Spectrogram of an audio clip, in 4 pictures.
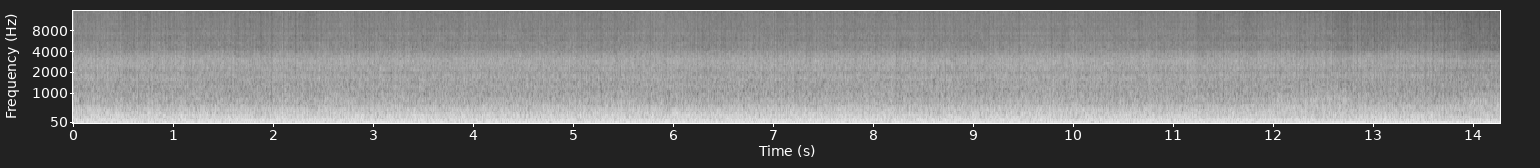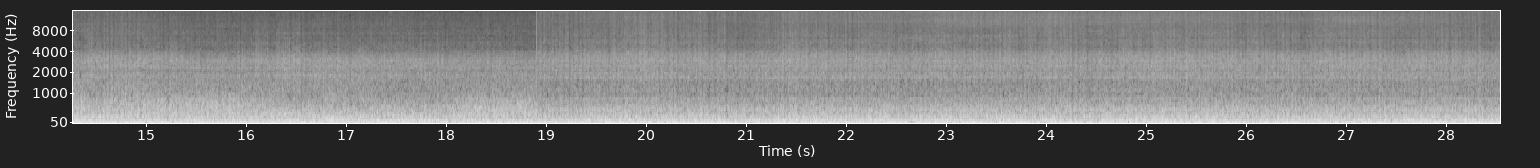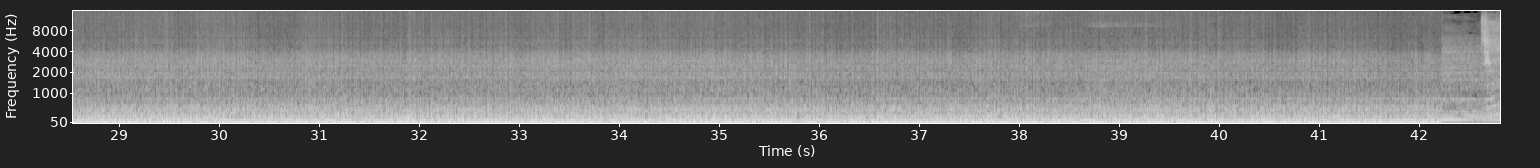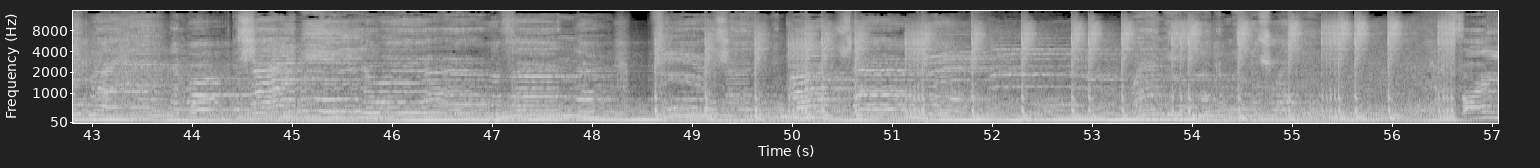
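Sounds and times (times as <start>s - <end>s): motorcycle engine running: 0.0s - 42.6s
wind rush: 0.0s - 46.7s.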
